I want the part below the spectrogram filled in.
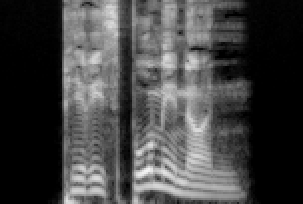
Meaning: perispomenon
- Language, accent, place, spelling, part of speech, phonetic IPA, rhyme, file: German, Germany, Berlin, Perispomenon, noun, [peʁiˈspoːmenɔn], -oːmenɔn, De-Perispomenon.ogg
